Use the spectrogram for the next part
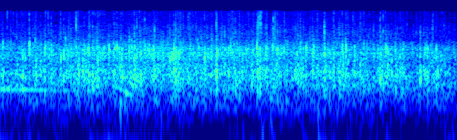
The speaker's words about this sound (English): Let's give the North County people a big hand. God bless y'all.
